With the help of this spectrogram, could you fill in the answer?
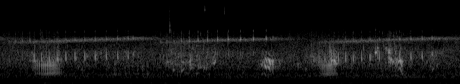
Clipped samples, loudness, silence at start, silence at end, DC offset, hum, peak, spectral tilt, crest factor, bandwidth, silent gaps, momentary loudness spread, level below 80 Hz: under 0.1%; -41 LUFS; 0 s; 0 s; under 0.1%; none; -20 dBFS; 1 dB/octave; 22 dB; 17 kHz; none; 7 LU; -80 dBFS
